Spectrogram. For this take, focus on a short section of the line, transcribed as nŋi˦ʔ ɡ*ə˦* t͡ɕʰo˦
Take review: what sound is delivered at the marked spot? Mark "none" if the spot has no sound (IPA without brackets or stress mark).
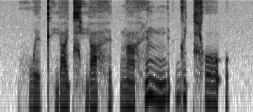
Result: ə˥˧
